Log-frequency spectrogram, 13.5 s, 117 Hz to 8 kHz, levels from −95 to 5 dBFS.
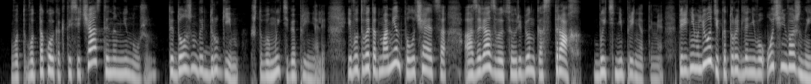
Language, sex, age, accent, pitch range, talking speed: Ukrainian, female, 30-49, native, 175-230 Hz, 170 wpm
